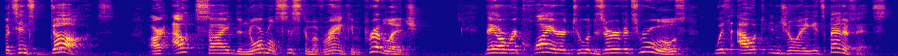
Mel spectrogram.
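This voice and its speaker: A man's voice: sits high, expressive, takes it slowly, a little hiss or hum. A man reading his own humorous essay aloud, with a dry, wry delivery and offhand asides.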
